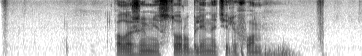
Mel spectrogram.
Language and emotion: Russian, neutral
